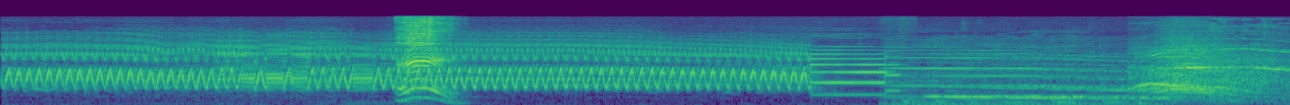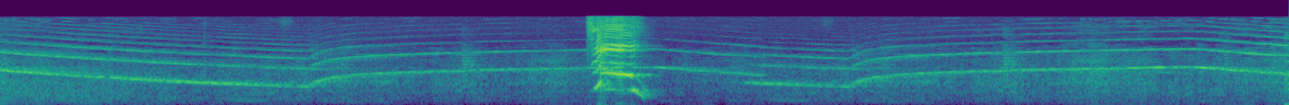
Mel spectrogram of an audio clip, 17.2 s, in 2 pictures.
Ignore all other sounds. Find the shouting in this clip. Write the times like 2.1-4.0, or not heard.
2.6-3.1, 7.5-8.4, 12.5-12.9.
